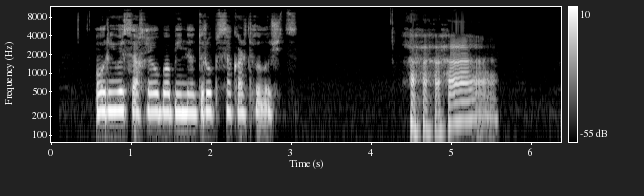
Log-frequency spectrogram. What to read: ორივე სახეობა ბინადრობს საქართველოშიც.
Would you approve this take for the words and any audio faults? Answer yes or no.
no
